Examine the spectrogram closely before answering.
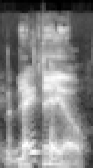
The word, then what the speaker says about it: Mateo: Mateo. All right. No stress on any. Okay. Gotcha. So Mateo. Is that correct then? Mateo? No accent. Or no stress on any syllable.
